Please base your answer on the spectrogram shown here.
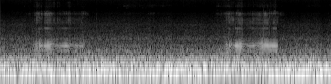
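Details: Tired Shih Tzu puppy dozing on the ride home after a grooming session; two droning, hoarse snores of about one second each, nearly four seconds apart, rising above steady low-pitched road and engine noise.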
